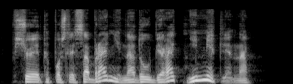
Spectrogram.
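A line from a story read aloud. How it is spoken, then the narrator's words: Sharp. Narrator (Russian): резко сказала она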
